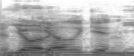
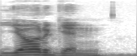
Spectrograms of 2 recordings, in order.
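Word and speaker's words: Jørgen: It's pronounced Jorgen. – Jorgen, my bad.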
